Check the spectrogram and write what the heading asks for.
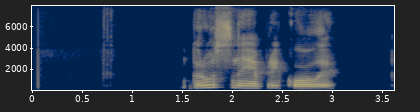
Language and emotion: Russian, neutral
